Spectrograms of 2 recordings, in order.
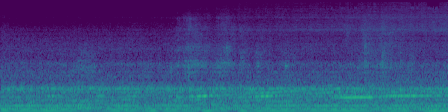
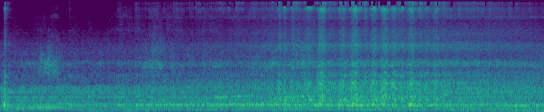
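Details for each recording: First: Amana/Whirlpool-type top-load electric washer, empty drain-and-spin after belt conditioner and recalibration: steady low hum and soft whir as it speeds up, no belt screech. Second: Amana/Whirlpool top-load electric washer in drain and spin with lid lock bypassed: steady, grating screech from sticky, binding drive belt; fix is belt conditioner.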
